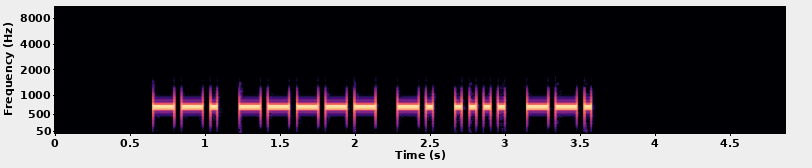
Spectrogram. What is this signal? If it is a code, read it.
Morse code, heard as a keyed tone, about 25 wpm, 700 Hz. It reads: G0NHG
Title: DXCC-100 Call Signs - 5 Characters - Repeated 2x - 25wpm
